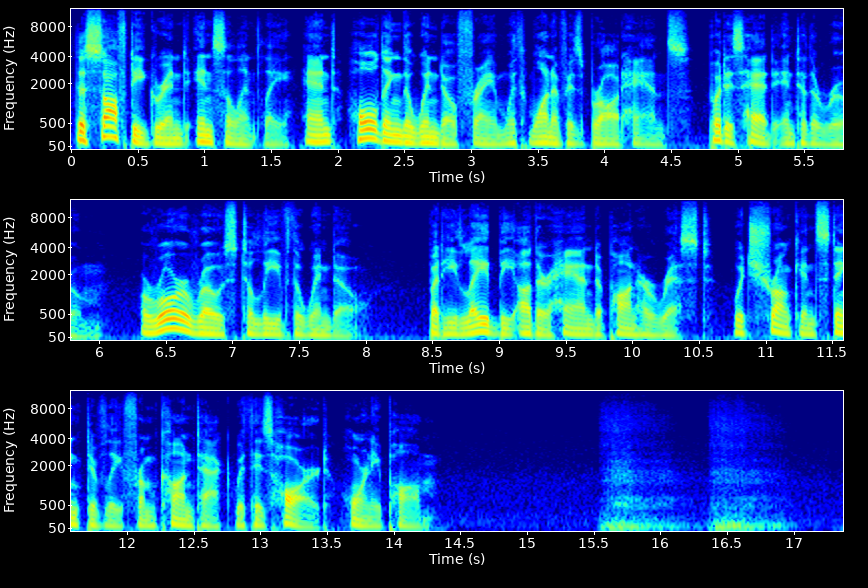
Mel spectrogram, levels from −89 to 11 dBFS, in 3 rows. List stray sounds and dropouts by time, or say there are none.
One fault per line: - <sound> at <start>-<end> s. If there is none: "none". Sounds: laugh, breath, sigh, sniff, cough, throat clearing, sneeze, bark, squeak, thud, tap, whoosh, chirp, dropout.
- breath at 15.5-17.1 s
